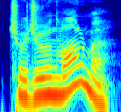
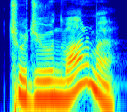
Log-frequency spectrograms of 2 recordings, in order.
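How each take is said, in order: Both takes have the same delivery.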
